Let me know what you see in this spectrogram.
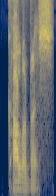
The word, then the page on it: colobus: American English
